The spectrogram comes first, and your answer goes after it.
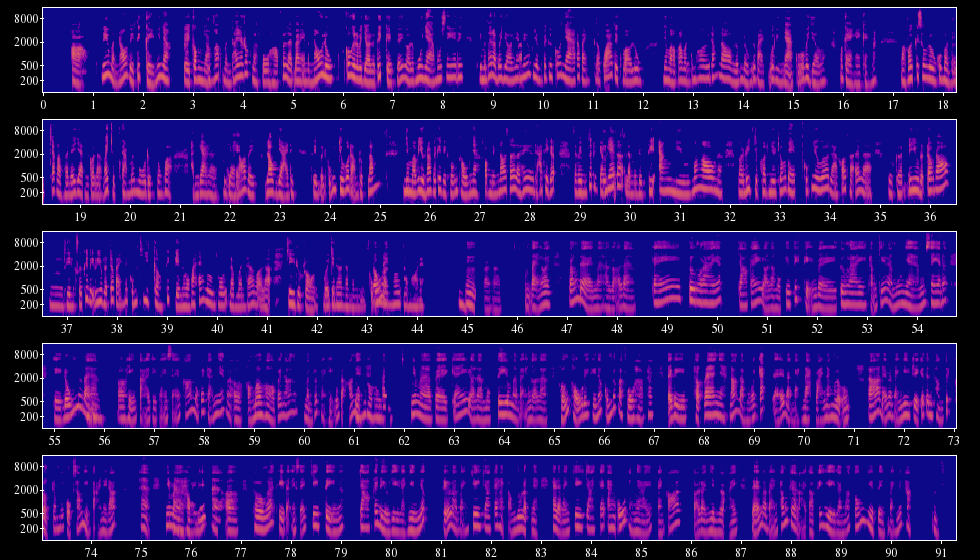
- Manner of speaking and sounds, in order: tapping; other background noise
- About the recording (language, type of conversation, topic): Vietnamese, advice, Làm sao để cân bằng giữa việc hưởng thụ hiện tại và tiết kiệm dài hạn?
